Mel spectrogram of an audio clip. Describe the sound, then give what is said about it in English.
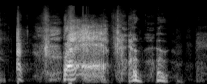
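A dog lets out a handful of weak, strained barks mixed with whimpery yips, coming in short irregular bursts over a couple of seconds. “he can't even bark properly.”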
